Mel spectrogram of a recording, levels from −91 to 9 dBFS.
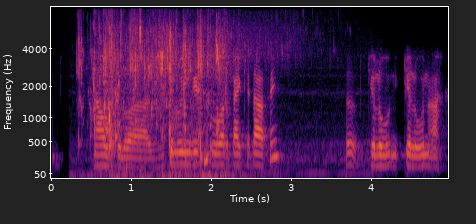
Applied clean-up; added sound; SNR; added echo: none; Splash, splatter; -1 dB; none.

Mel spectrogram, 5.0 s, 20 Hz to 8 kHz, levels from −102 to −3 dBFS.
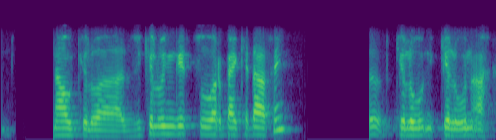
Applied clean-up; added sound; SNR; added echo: none; none; none; none.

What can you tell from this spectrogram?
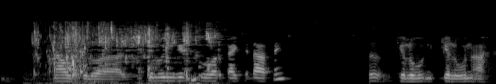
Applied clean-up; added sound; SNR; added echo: classical method Wiener filter.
